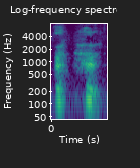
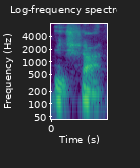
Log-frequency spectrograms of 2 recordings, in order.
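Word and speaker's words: אחד: Y el término hebreo para uno es Ahad, o otros lo pronuncian Eshad.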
